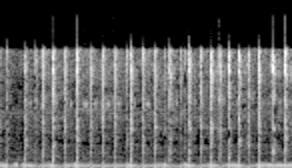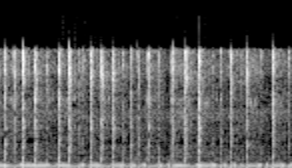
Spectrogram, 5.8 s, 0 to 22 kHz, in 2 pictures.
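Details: Echo CS-590 chainsaw after carb limiter removal and opened-up exhaust, high jet turned up a full turn plus low jet richened: high, crisp, even two-stroke buzz holding steady through the cut, no bogging or four-stroking; well tuned, not running hot.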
